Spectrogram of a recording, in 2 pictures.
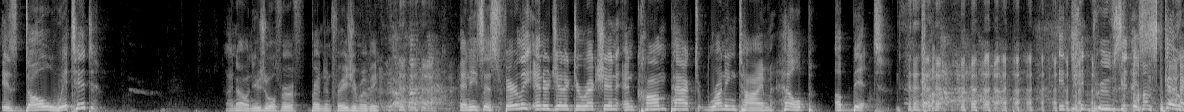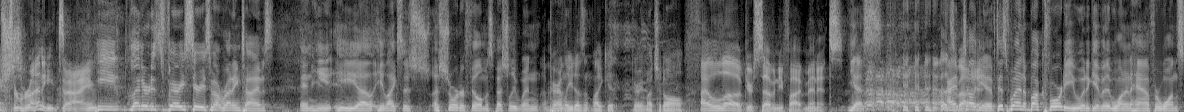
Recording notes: Live from the NerdMelt Showroom in Los Angeles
